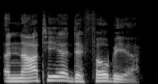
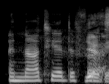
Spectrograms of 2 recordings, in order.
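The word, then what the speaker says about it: anatidaephobia: It's pronounced Anatia de phobia. – Anatia de phobia.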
